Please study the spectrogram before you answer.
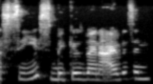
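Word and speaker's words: cinq: S is silent cat cat Sun C CE now some people say it CE some people say C I prefer CE because when I was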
